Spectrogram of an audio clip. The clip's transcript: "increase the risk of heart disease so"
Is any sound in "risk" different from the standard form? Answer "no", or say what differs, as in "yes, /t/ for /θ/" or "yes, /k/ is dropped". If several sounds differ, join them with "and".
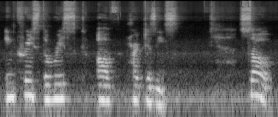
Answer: no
